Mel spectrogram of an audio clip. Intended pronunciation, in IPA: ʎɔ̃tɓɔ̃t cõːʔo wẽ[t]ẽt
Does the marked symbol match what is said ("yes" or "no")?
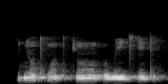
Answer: no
